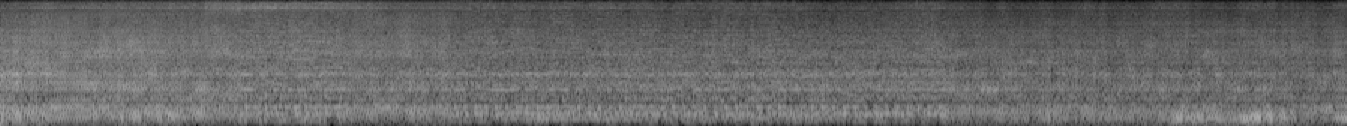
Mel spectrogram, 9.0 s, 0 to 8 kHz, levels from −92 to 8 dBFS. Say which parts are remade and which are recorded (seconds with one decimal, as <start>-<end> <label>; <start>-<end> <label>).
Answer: 0.0-1.6 remade; 1.6-2.3 recorded; 2.3-3.0 remade; 3.0-6.3 recorded; 6.3-9.0 remade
